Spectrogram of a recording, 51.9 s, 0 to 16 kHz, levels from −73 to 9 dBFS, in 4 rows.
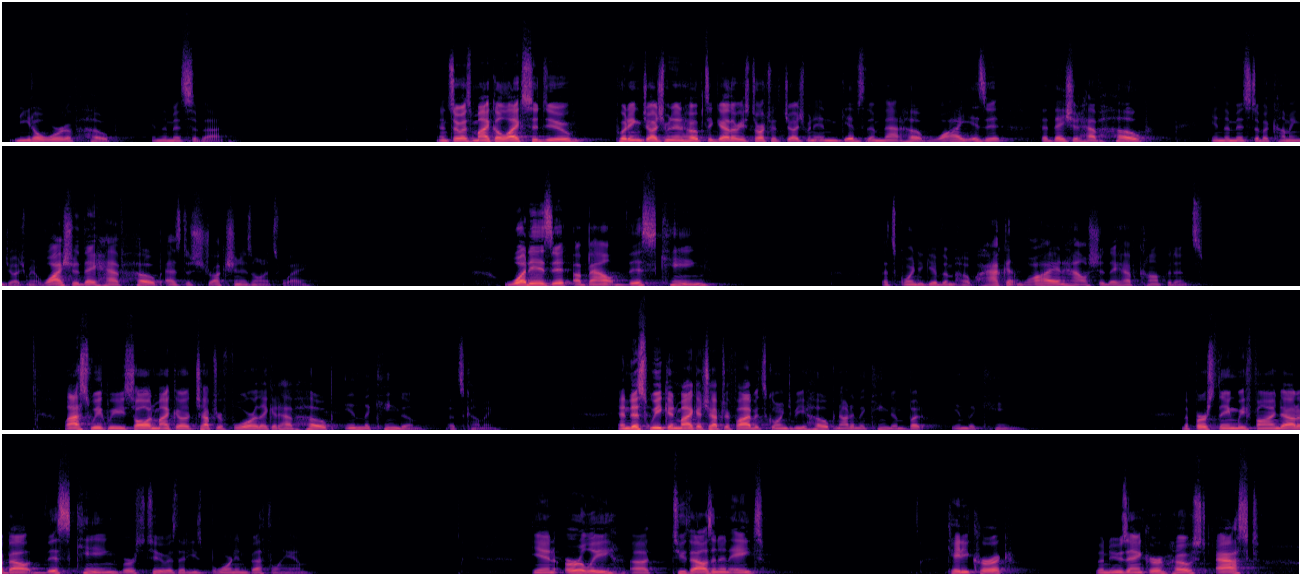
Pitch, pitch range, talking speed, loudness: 130 Hz, 115-140 Hz, 165 wpm, -28 LUFS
